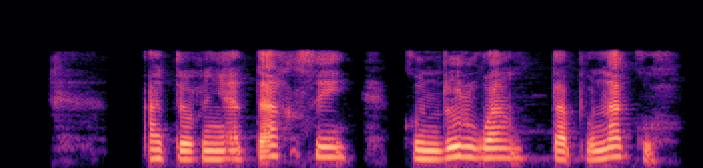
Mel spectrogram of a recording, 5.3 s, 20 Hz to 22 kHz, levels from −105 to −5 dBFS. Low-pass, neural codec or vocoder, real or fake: 7.2 kHz; vocoder, 22.05 kHz, 80 mel bands, WaveNeXt; fake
